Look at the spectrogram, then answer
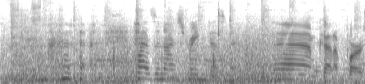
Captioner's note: chuckling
